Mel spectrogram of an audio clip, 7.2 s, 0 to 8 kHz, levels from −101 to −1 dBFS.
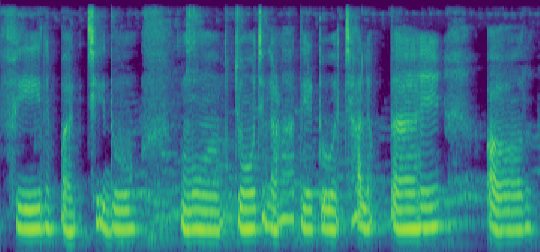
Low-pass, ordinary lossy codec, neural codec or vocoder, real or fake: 7.2 kHz; none; none; real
